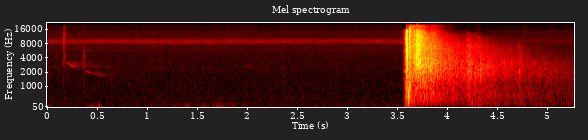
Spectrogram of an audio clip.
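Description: A single sharp report from a Rossi RS22M .22 rifle fitted with a night vision holographic scope, loud and close, with a decaying tail after a few seconds of near silence.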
